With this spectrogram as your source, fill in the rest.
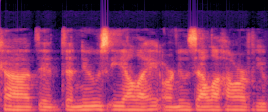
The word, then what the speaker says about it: Newsela: My teachers really like the News ELA, or Newsela, however you pronounce it, so NEWSELA, and I see that it's no longer always free, so I think that's a good sign.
